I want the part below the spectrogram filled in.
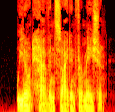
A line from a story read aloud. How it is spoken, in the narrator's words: he mumbled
